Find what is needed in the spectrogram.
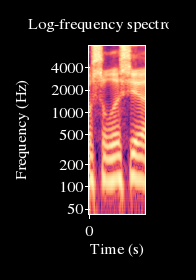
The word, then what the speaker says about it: Cilicia: So no Cilicia and Pamphylia nearby, or no. – Myra or Lycia? – No, you did a very good job pronouncing those, by the way.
